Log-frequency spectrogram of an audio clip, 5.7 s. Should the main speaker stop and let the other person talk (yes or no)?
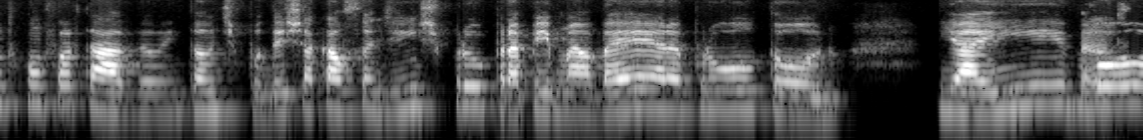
no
